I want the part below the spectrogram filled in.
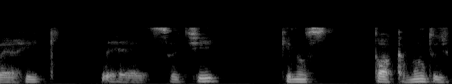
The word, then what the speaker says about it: Satie: Satie, se escreve Satie, Satie. Henrique Satie é a pronúncia no francês.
